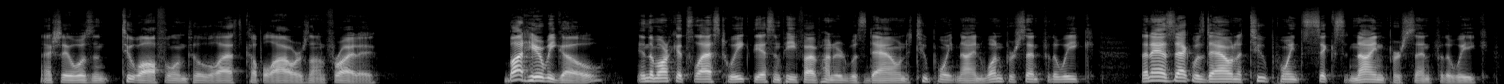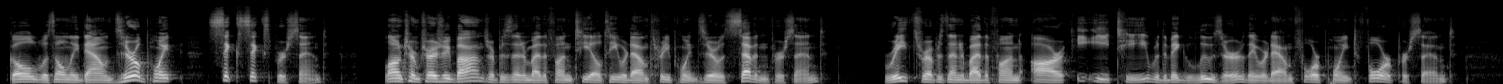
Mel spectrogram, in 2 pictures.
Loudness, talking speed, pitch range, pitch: -20 LUFS, 150 wpm, 90-125 Hz, 105 Hz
